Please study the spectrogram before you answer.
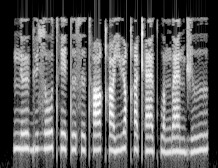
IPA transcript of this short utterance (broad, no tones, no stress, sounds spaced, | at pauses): n ø ɡ y z o tʰ e t ɯ s ɯ tʰ ɑ qʰ ø j y qʰ i kʰ æ kʷʰ ɑ ŋʷ æ n d͡ʒ ɯ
